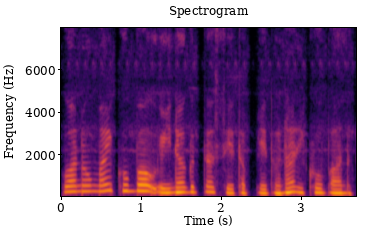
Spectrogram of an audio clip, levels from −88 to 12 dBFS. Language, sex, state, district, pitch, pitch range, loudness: Garo, female, Meghalaya, South Garo Hills, 220 Hz, 190-260 Hz, -15 LUFS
